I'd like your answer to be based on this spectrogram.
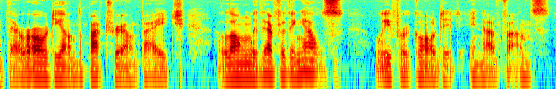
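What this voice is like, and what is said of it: Slightly strained voice. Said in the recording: “my voice is a little bit strained today”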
